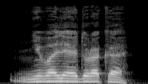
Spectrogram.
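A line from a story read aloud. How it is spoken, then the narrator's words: Stern. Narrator (Russian): строго сказал Вилли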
